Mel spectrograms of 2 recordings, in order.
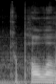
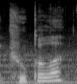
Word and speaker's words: cupola: tank which has a Coppola like this I keep getting corrected people are actually cupola its KU q actually cupola all right you got to pronounce it right you gotta you have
